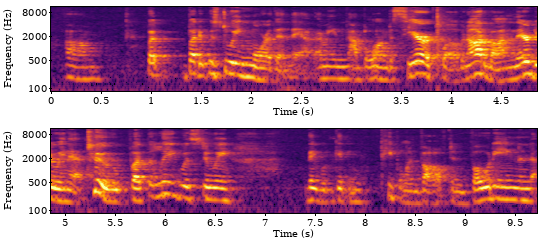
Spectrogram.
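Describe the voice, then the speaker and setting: This voice moves at a fairly quick pace with ordinary pitch variation over noticeable background noise. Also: woman, fairly low pitch for a woman. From Kentucky. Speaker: League of Women Voters lifetime member. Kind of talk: oral history interview answer.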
